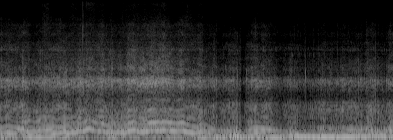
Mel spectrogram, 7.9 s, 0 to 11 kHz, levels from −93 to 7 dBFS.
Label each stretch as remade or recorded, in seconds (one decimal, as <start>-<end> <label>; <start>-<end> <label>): 0.0-5.7 remade; 5.7-6.4 recorded; 6.4-7.9 remade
